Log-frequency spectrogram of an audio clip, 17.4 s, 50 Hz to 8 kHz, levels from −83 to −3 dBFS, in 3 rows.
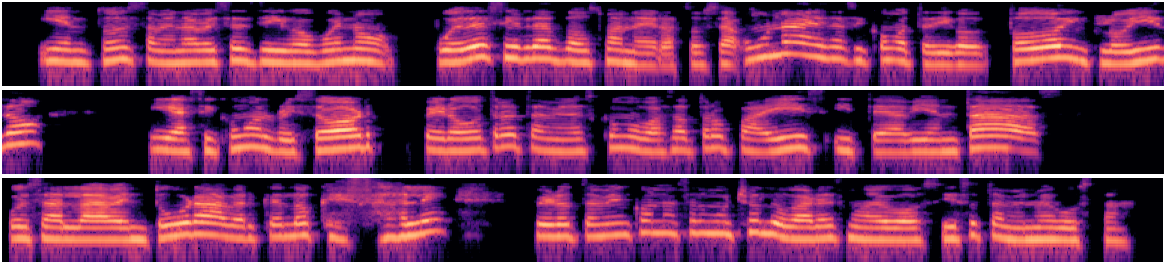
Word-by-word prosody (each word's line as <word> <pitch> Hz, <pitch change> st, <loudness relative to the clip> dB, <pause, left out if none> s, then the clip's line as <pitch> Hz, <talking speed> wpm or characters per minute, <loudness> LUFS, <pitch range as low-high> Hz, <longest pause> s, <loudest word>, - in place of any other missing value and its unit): y 235 Hz, 0 st, -1 dB
entonces 230 Hz, +3 st, -2 dB
también, 210 Hz, -3 st, -2 dB
a -, -, +1 dB
veces 220 Hz, +1 st, -1 dB
digo, 210 Hz, -2 st, +1 dB
bueno 225 Hz, 0 st, -1 dB, 0.2 s
puedes 255 Hz, +6 st, +4 dB
ir 270 Hz, -1 st, +3 dB
de 265 Hz, -1 st, +4 dB
2 220 Hz, -2 st, -2 dB
maneras, 185 Hz, -6 st, -2 dB
o 185 Hz, -, -5 dB
sea, 190 Hz, +1 st, -2 dB
1 315 Hz, +5 st, +2 dB
es 275 Hz, -, 0 dB
así 240 Hz, -3 st, -3 dB
como 235 Hz, 0 st, -3 dB
te 195 Hz, -, -5 dB
digo, 185 Hz, -1 st, 0 dB
todo 245 Hz, +4 st, +5 dB
incluido 250 Hz, +6 st, +1 dB, 0.5 s
y 225 Hz, -2 st, +1 dB
así 205 Hz, +1 st, +1 dB
como 255 Hz, +5 st, -1 dB
el 235 Hz, -, -2 dB
resort, 225 Hz, +7 st, +5 dB, 0.2 s
pero, 210 Hz, -2 st, +1 dB
otra 255 Hz, +5 st, -2 dB
también 210 Hz, -4 st, -5 dB
es 205 Hz, -, -11 dB
como 250 Hz, -3 st, -5 dB
vas 200 Hz, +1 st, -3 dB
a 220 Hz, -, -1 dB
otro 240 Hz, +2 st, -5 dB
país 220 Hz, +3 st, -1 dB
y 215 Hz, -2 st, -5 dB
te 195 Hz, -, -3 dB
avientas, 200 Hz, -, +1 dB, 0.5 s
pues, 215 Hz, 0 st, -2 dB
a 205 Hz, -1 st, +3 dB
la 200 Hz, -1 st, +5 dB
aventura 225 Hz, +8 st, +4 dB
a -, -, +3 dB
ver 215 Hz, -2 st, -2 dB
qué 235 Hz, -, -4 dB
es 235 Hz, -, -3 dB
lo 255 Hz, 0 st, 0 dB
que 220 Hz, -3 st, -4 dB
sale, 250 Hz, +11 st, 0 dB, 0.4 s
pero, 240 Hz, -2 st, +1 dB
también 250 Hz, +3 st, -3 dB
conocer 295 Hz, 0 st, -5 dB
muchos 285 Hz, +1 st, -2 dB
lugares 215 Hz, -4 st, +1 dB
nuevos 195 Hz, -1 st, 0 dB
y -, -, +1 dB
eso 255 Hz, +5 st, -4 dB
también 210 Hz, -4 st, -2 dB
me 200 Hz, 0 st, 0 dB
gusta. 190 Hz, -2 st, -5 dB
225 Hz, 210 wpm, -21 LUFS, 205-250 Hz, 0.5 s, todo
